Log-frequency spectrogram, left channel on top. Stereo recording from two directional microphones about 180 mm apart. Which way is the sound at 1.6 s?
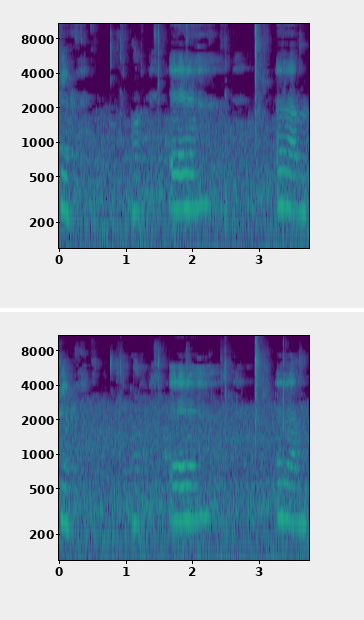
20° left (ahead or behind).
